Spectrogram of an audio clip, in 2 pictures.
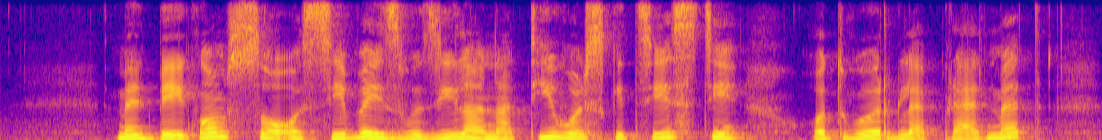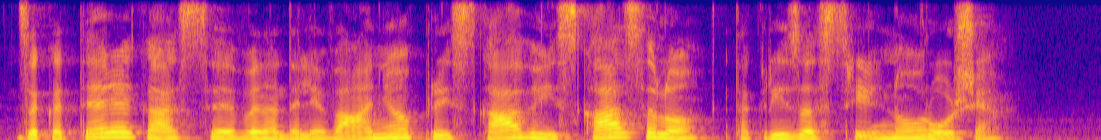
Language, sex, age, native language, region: Slovenian, female, 18-29, Slovenian, Drava region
